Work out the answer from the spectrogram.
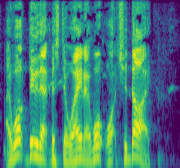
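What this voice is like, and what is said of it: Bad Michael Caine impression. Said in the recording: “this is my Michael Caine. Listen, I'll do my Michael Caine for you. It sounds like this. ... That's a bad Michael Caine.”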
